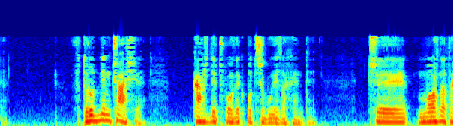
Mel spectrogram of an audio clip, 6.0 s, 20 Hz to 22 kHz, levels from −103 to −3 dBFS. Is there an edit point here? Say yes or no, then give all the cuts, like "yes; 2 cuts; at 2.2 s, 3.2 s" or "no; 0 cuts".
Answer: yes; 1 cut; at 4.7 s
